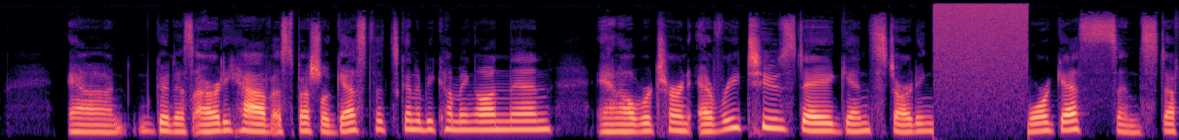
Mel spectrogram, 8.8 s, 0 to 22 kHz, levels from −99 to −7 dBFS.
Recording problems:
audio cutting out; filled with static; at 7 s for 0.5 s

